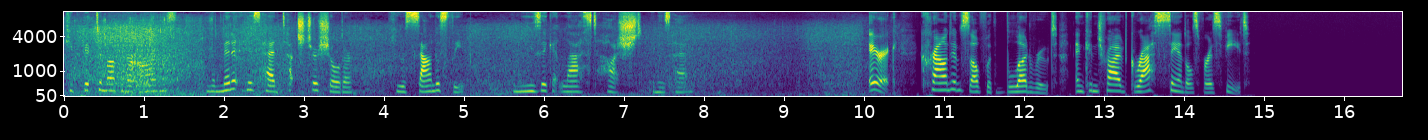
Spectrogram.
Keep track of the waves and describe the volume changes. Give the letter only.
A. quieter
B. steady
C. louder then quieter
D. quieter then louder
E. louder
A.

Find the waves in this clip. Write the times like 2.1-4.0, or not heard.
0.0-10.5.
